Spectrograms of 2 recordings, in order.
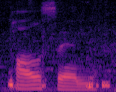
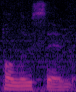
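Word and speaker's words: Paulsen: my favorite is rob paulson finally i said no don't you mean raw pollution in case you haven't know uh spider kevin uh i voiced mispronouncing paulson's name i always called rob pollutin it was in the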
